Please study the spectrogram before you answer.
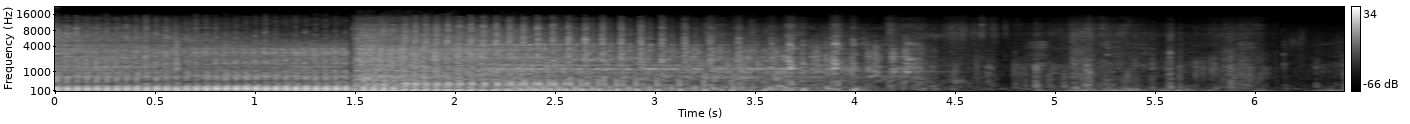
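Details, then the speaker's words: Coleman Powermate 5000-watt generator: heavy thumping about four beats a second that fades and turns ragged; only 80-something volts output, owner suspects spark plug. "so yeah on our voltage we're only getting 80 something so definitely not running right get a new spark"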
